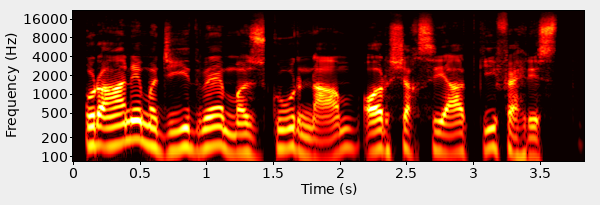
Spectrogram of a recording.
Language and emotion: Urdu, neutral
